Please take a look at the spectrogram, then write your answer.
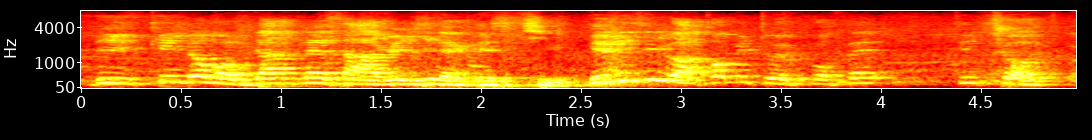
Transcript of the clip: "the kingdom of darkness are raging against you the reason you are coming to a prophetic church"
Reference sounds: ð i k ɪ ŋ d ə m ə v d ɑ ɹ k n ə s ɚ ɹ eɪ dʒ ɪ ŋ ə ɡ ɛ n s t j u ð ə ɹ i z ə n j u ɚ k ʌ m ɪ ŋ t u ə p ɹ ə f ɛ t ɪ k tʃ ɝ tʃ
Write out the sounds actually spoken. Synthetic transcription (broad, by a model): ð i k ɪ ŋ d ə m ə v d ɑ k n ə s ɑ ɹ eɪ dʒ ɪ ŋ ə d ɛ s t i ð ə ɹ i z ə n j u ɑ k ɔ m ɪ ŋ t u ə p ɹ ə f ɛ t ɪ k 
